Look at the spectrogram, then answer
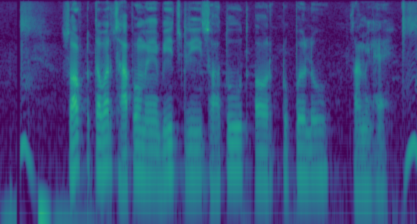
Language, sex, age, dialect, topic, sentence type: Hindi, male, 31-35, Garhwali, agriculture, statement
